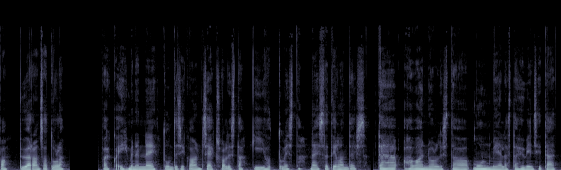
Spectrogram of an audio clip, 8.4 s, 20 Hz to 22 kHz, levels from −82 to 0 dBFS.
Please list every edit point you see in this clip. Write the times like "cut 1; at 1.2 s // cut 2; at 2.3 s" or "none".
cut 1; at 5.6 s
